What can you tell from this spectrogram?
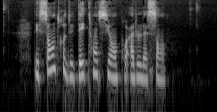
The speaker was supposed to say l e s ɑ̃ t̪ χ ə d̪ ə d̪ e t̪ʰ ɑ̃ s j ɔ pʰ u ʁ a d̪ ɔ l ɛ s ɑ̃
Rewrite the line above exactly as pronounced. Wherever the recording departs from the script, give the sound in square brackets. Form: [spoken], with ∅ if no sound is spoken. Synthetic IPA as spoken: l e s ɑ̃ t̪ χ ə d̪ ə d̪ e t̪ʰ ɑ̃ s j [ɔ̃] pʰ u ʁ a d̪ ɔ l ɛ s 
